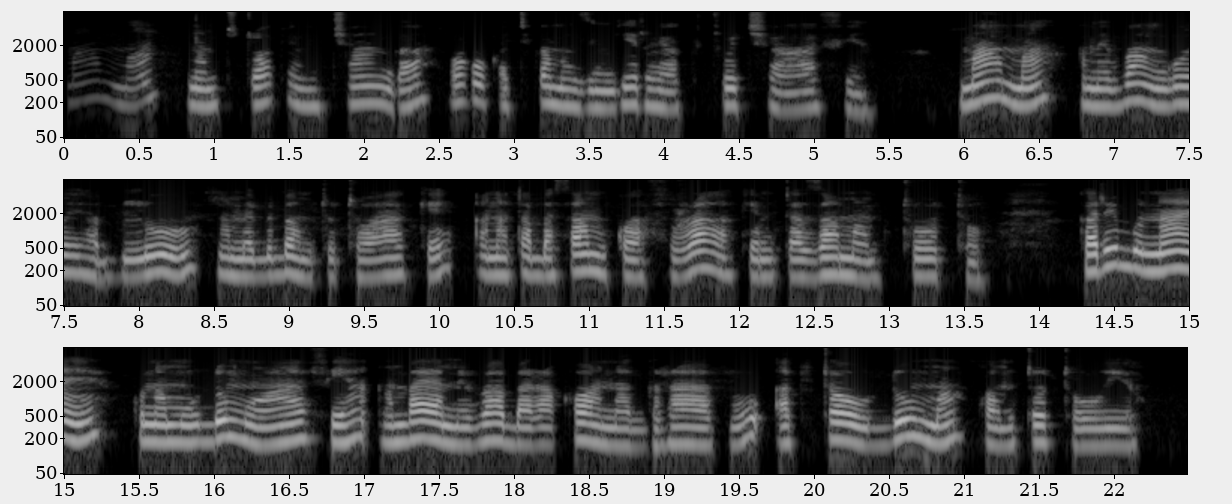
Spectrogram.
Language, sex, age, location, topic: Swahili, female, 25-35, Kisii, health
